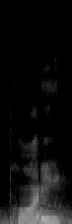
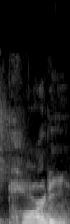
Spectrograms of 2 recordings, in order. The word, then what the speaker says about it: party: no R it's arm poty it's party you have to pronounce the r you said no r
